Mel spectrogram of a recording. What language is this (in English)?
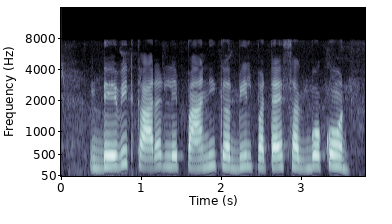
Chhattisgarhi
